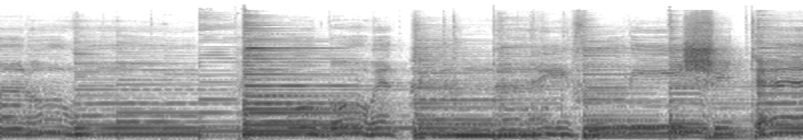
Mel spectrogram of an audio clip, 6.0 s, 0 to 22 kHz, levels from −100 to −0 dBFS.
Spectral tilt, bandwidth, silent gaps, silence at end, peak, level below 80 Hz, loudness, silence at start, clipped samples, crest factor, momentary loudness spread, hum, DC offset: -6 dB/octave; 16 kHz; none; 0 s; -10 dBFS; -60 dBFS; -29 LUFS; 0 s; under 0.1%; 18 dB; 6 LU; none; under 0.1%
